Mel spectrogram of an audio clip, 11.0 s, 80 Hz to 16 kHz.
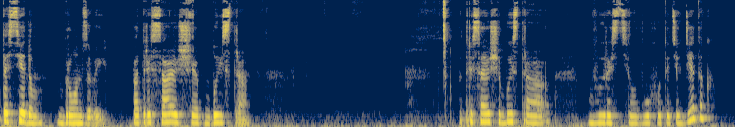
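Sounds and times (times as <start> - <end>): faint handling noise: 2.7 - 7.2.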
